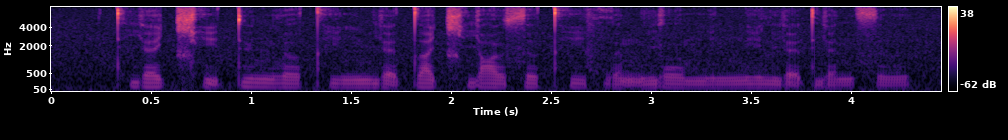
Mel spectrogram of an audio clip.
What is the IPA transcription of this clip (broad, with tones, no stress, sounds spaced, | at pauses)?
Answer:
t̪ʰ j ɛ˨˦ t͡ɕʰ ḭ˨˩ t̪ y˥˨ n l ɤ˨˦ t̪ʰ i˨˦ ŋ n̪ j ɛ̰˨˩ t̪ ä˥˨ t͡ɕʰ j ɑ˥˨ ʊ̯ s ɹ̩˥˨ t̪ʰ i˥˨ f w ə̰˨˩ n l j o˥˨ ʊ̯ m i˨˦ n n̪ i˦ l j ɛ̰˨˩ t̪ j ɛ˨˦ n s ɹ̩˨˦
